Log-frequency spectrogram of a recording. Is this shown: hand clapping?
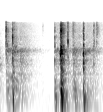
no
